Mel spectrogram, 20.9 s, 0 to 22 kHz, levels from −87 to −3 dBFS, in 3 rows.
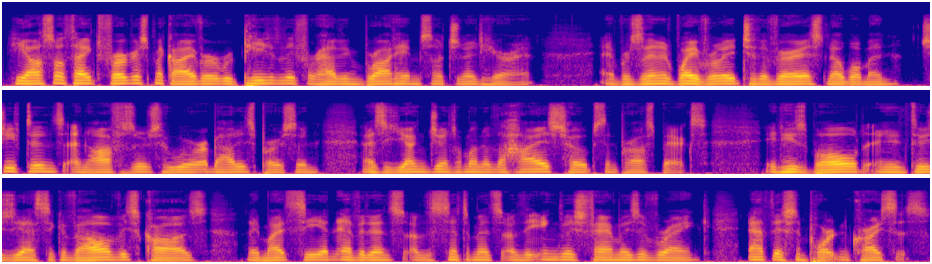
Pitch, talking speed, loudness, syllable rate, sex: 120 Hz, 190 wpm, -20 LUFS, 5.9 syllables/s, male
